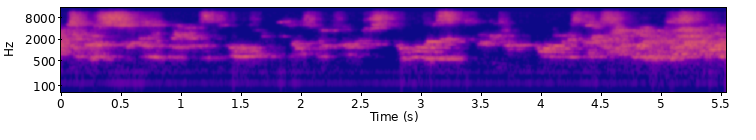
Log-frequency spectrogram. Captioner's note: people chattering indistinctly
